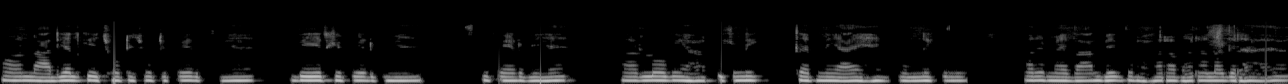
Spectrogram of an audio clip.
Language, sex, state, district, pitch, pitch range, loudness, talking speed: Hindi, female, Chhattisgarh, Balrampur, 175 Hz, 170-180 Hz, -24 LUFS, 165 wpm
